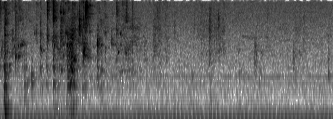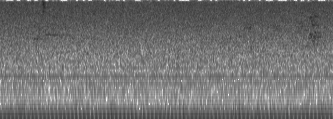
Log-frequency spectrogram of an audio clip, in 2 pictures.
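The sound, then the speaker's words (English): Water splashes in a bathtub during a bath: a few brief splashes at the start, then a soft, steady hiss of water that carries on alone at a low level. “Splash. I think the water's probably getting cool, so I think we better get you out in a few moments.”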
